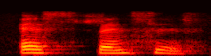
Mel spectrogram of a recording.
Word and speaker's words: expensive: So Lan, can you say expensive? Expensive. You have to say it like it's like S expensive. expensive. Expensive. No, I'm hearing S. It's hard to say X.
